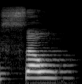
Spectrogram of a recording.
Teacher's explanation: ये वाव लीन हो गया। नरमी के साथ जल्द अदा करेंगे।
